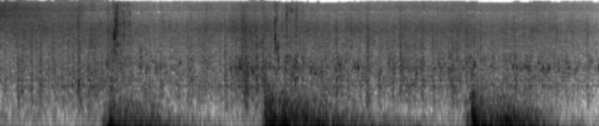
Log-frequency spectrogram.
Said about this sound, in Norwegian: Håper det ikke begynner å regne og tordne, for da ja, det var jo litt uh, torden vi Jeg tror det var litt smellig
